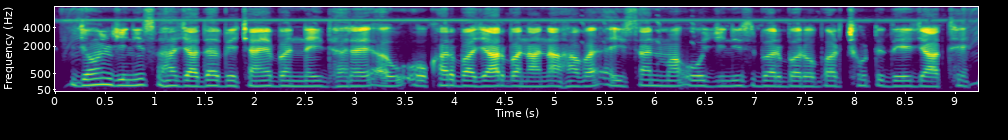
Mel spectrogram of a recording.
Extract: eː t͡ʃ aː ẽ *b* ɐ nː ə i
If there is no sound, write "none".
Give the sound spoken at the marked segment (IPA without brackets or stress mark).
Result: b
